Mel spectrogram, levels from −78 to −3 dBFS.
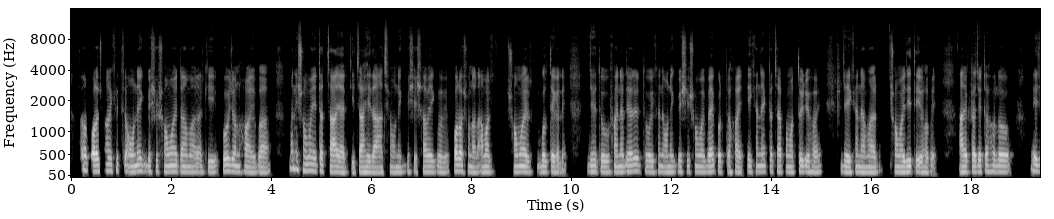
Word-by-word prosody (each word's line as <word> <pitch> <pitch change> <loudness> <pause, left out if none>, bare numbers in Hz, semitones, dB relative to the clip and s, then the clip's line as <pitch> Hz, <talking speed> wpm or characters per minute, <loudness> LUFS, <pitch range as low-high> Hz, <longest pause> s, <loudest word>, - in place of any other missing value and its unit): তো - - -10 0.2
পড়াশোনার 135 +2 +4
ক্ষেত্রে 145 -1 -4
অনেক 135 +3 +2
বেশি 125 0 -2
সময়টা 130 0 +2
আমার 120 0 0
আর - - -2
কি 120 - 0 0.2
প্রয়োজন 135 -2 +3
হয়, 115 -2 +1
বা 115 -1 +3 0.5
মানে 185 -1 -1
সময় 145 -1 +1
এটা 135 +1 +1
চায় 120 -1 +5
আর 110 - 0
কি 110 - -5
চাহিদা 115 0 +3
আছে 110 - -8
অনেক 115 0 -2
বেশি 120 -1 -5
স্বাভাবিকভাবে 120 -1 0
পড়াশোনার 125 -4 +2
আমার 120 0 +2 0.4
সময়ের 120 0 +3 0.3
বলতে 120 0 +2
গেলে - - -3 0.5
যেহেতু 130 -2 0 0.2
ফাইনাল 120 0 +1
ইয়ারে 130 +2 +3
তো - - -7
ওইখানে 120 +1 -2
অনেক 120 0 0
বেশি 120 +1 -3
সময় 120 -1 +1
ব্যয় 125 +1 +4
করতে 120 0 0
হয়। 115 0 +1 0.2
এখানে 125 +1 -2
একটা 130 0 -5
চাপ 120 -1 +1
আমার 115 -1 0
তৈরি 125 -1 +2
হয় 115 0 0 0.5
যেখানে 115 0 +2
আমার 115 -1 +2 0.3
সময় 120 -1 +3
দিতেই 125 -2 +2
হবে 110 - -2 0.5
আরেকটা 120 +1 +3
যেটা 125 +1 +1
হল 130 0 0 0.7
এই 140 - +4
120 Hz, 165 wpm, -23 LUFS, 120-130 Hz, 0.7 s, চায়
